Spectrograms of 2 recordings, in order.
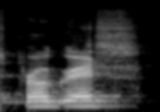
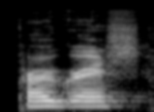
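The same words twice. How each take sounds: First: "progress" with a short o, as in "prog". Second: "Progress" with a long o, as in "pro". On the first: Host testing one way on listeners, "progress" with short o. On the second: Host testing the other way on listeners, "Progress" with long o. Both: Shown as a demonstration. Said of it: "What is the way to talk about progress or progress".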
